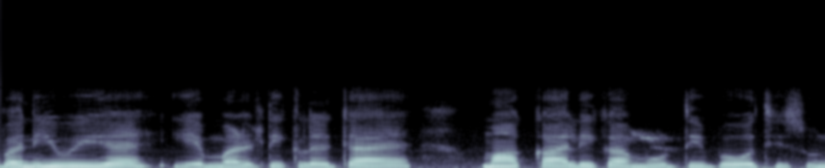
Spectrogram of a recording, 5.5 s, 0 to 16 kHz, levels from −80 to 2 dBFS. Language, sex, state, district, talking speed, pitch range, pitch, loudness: Hindi, female, Bihar, Kaimur, 165 wpm, 225-255 Hz, 235 Hz, -16 LUFS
